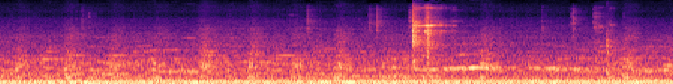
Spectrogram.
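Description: Clear glass rods clicking and clinking as they are handled and snapped to length, with one sharp crack about three seconds in, over a steady low hum.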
